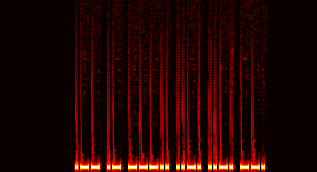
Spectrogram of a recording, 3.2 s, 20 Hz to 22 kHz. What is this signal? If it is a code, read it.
Morse code, heard as a keyed tone, about 41 wpm, 700 Hz. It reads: WA8FFG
